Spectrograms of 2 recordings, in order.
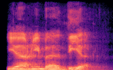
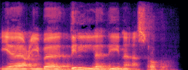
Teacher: ya ibadiyah, ini ya-nya boleh disukun menjadi ya ibadilladzina asrafu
